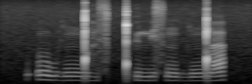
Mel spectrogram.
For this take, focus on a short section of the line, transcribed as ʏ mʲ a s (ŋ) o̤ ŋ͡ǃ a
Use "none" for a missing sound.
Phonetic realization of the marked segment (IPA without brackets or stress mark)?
ŋ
